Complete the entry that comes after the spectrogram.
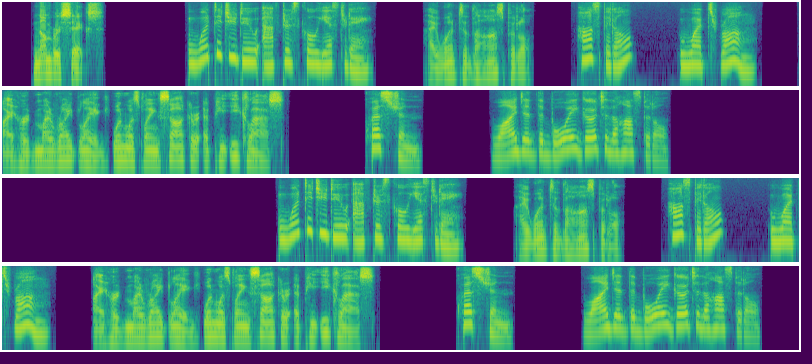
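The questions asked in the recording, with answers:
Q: Why did the boy go to the hospital?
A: He hurt his right leg playing soccer in PE class.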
